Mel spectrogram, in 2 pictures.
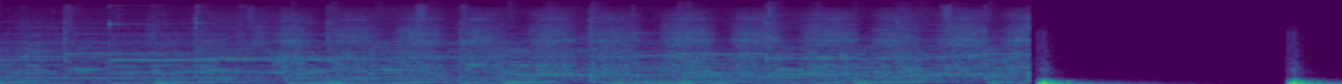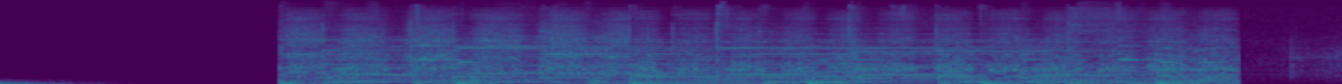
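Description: Continuous abrasive rasping of sanding a metal cylinder head gasket surface on a Honda motorcycle engine, stopping briefly with two sharp knocks, then resuming steadily before cutting off.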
